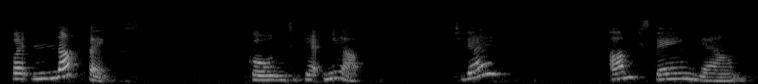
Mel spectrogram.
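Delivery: lightly voiced stubborn boy reading; reading to children. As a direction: read the boy's refusal to a child. Reads picture book aloud.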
